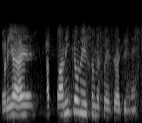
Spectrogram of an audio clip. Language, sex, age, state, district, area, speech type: Hindi, male, 45-60, Uttar Pradesh, Ayodhya, rural, conversation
